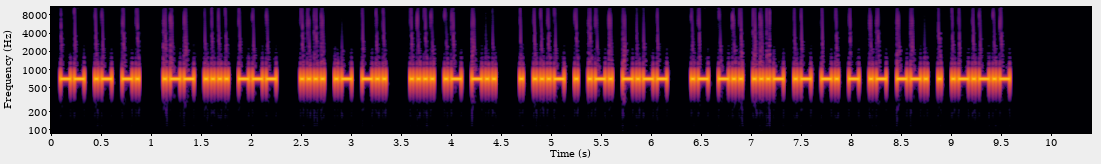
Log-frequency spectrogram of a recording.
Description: Morse code, heard as a keyed tone, about 36 wpm, 700 Hz. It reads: MAN WHO HAD HAD EVERY ADVANTAGE.
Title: Sentences from Top 1000 Words - Review Part 6 - 35wpm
